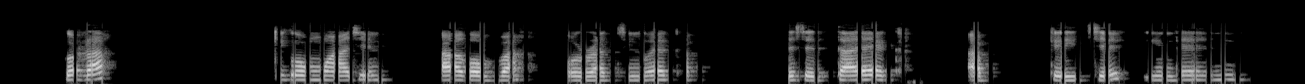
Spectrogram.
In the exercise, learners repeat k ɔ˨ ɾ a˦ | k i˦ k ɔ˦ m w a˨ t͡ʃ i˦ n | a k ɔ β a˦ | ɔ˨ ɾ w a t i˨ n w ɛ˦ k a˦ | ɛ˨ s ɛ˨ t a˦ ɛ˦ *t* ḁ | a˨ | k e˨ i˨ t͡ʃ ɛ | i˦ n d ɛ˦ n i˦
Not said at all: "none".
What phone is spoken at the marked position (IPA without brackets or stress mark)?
k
